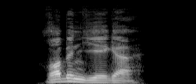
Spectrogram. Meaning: seal hunter, sealer
- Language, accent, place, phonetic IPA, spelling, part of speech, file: German, Germany, Berlin, [ˈʁɔbn̩ˌjɛːɡɐ], Robbenjäger, noun, De-Robbenjäger.ogg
